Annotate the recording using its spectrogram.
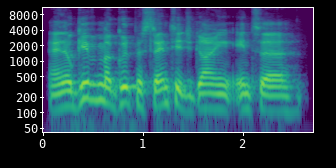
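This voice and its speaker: A man's voice: medium pitch, expressive, normal speed. A man co-hosting a casual sports podcast, chiming in with short, confident remarks. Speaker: podcast co-host.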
